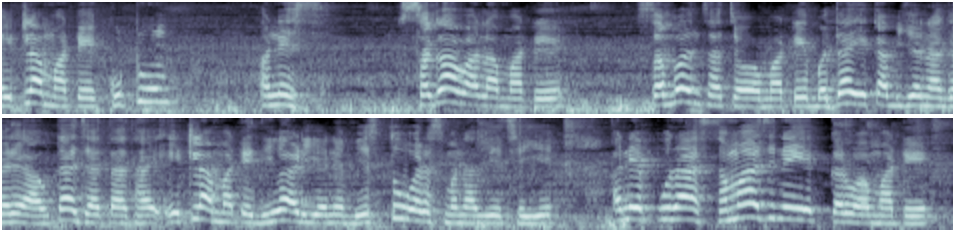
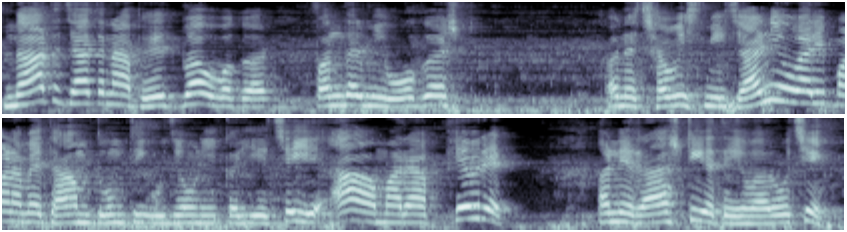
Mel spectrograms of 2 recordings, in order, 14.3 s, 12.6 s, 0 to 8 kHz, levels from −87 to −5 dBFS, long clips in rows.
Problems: background sounds at intervals, background conversations at intervals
